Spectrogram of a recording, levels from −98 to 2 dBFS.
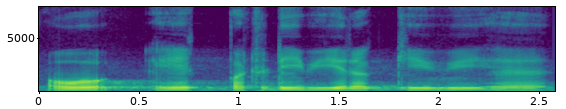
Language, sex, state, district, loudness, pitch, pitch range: Hindi, male, Uttar Pradesh, Saharanpur, -18 LUFS, 120 Hz, 115-125 Hz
